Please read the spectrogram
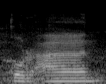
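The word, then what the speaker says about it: قرآن: 이것도 사실 영어권 발음에서 온 거예요. 영어에서 이제 뭐 코란, 쿠란 이렇게 하는데요. 사실 아랍어로는 꼬르안이에요. 꼬르안.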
